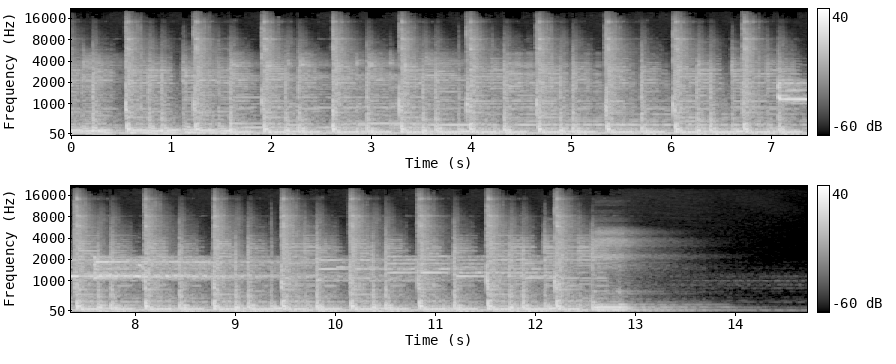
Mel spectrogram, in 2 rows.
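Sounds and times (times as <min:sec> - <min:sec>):
indie pop instrumental with pads: 0:00.2 - 0:12.8.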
